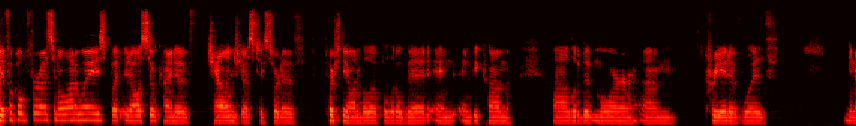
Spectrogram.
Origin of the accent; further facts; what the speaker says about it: El Paso, Texas, United States; moved away as an adult; now in Chicago, United States; I've been here in Chicago for you know, going on 8 years, and I still identify myself first as somebody from El Paso.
